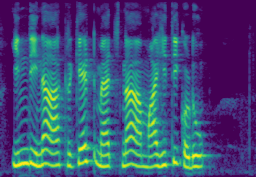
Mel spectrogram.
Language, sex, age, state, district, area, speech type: Kannada, male, 18-30, Karnataka, Tumkur, urban, read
